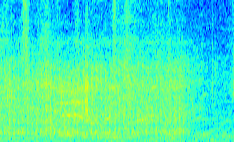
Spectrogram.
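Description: Steady, even background noise with a faint rumble, with no single distinct event.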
